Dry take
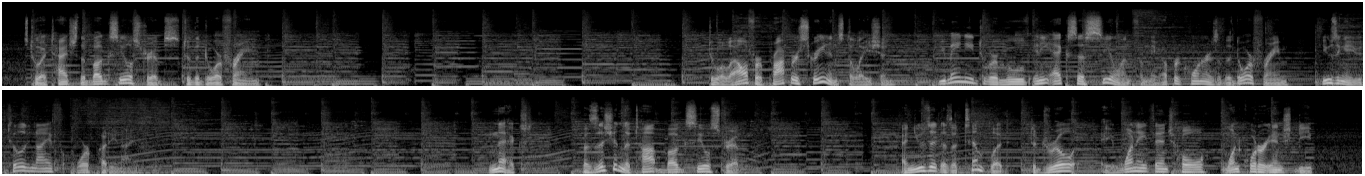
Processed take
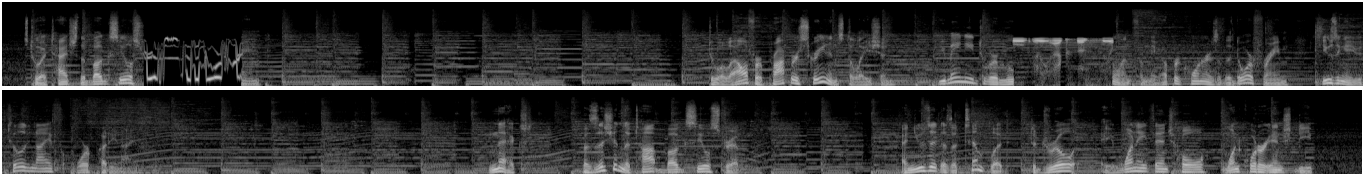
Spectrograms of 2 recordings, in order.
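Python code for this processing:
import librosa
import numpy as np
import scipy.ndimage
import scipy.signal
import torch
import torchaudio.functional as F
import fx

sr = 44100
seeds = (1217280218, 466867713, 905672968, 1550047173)

y = fx.sine_speech(x, sr, at=(1.41, 2.4))
y = fx.freq_invert(y, sr, carrier_hz=3500, at=(10.11, 11.11))
y = fx.peak_eq(y, sr, hz=4600.0, db=11.5, octaves=2.3, at=(12.81, 13.29), fade=0.02)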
